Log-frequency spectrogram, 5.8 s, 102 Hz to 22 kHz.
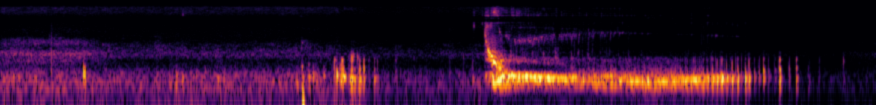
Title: stomach growling 10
